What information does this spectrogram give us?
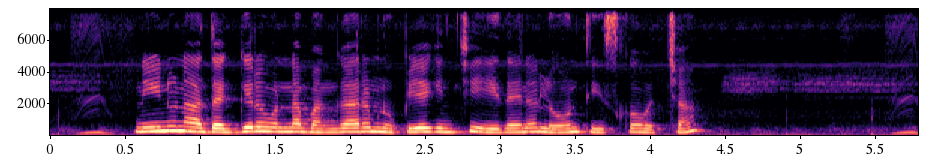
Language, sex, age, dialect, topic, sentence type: Telugu, female, 25-30, Utterandhra, banking, question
